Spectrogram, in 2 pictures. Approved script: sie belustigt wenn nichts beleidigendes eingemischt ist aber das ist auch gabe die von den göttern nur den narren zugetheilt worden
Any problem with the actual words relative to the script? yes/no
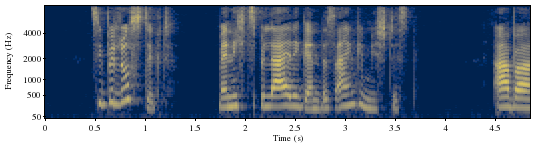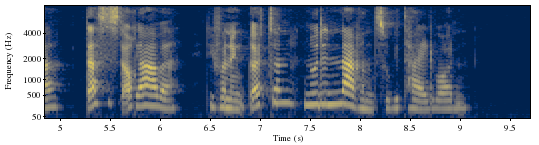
no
